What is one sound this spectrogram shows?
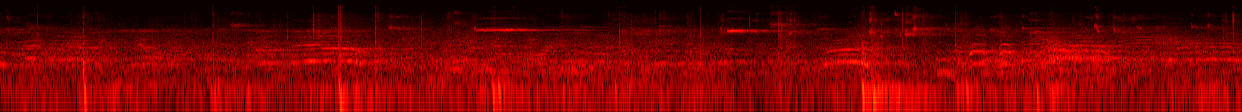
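Players and spectators call out and chatter in a large echoing hall.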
